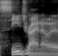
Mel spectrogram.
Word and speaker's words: Siege Rhino: I don't know what the hell a Siege Rhino is.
